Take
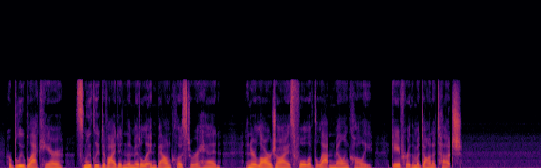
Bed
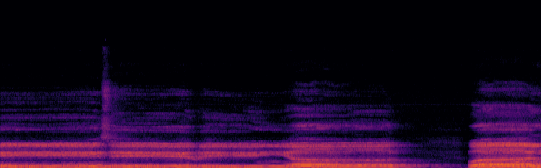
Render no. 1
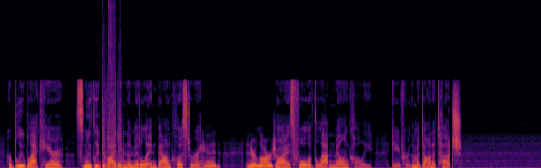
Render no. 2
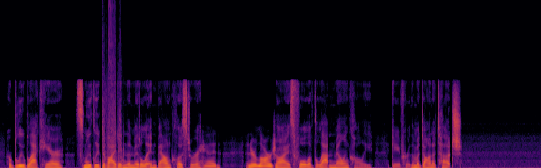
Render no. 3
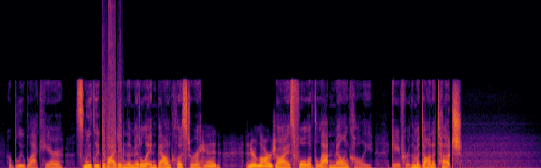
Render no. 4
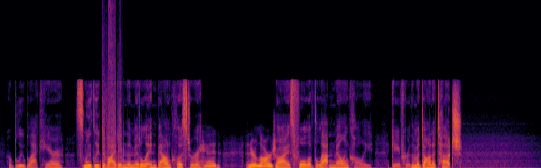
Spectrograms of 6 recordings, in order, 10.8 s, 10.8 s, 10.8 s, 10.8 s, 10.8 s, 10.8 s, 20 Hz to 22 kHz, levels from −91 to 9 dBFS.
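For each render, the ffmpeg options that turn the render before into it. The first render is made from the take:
ffmpeg -i in.wav -filter_complex "[0:a]asettb=1/sr,asplit=3[link_01][link_02][link_03];[link_01]atrim=end=2.014[link_04];[link_02]atrim=start=2.01:end=2.48,asetpts=PTS-STARTPTS,afade=type=in:duration=0.004:curve=qsin,afade=type=out:start_time=0.466:duration=0.004:curve=qsin,acrusher=bits=5:mix=0:aa=0.5[link_05];[link_03]atrim=start=2.476[link_06];[link_04][link_05]acrossfade=duration=0.004:curve1=hsin:curve2=qsin[link_07];[link_07][link_06]acrossfade=duration=0.004:curve1=qsin:curve2=hsin,asettb=1/sr,asplit=3[link_08][link_09][link_10];[link_08]atrim=end=4.024[link_11];[link_09]atrim=start=4.02:end=5.53,asetpts=PTS-STARTPTS,afade=type=in:duration=0.004:curve=qsin,afade=type=out:start_time=1.506:duration=0.004:curve=qsin,highpass=frequency=210:width=0.5412,highpass=frequency=210:width=1.3066,equalizer=frequency=370:width_type=q:width=4:gain=6,equalizer=frequency=850:width_type=q:width=4:gain=-10,equalizer=frequency=1400:width_type=q:width=4:gain=3,lowpass=frequency=3100:width=0.5412,lowpass=frequency=3100:width=1.3066[link_12];[link_10]atrim=start=5.526[link_13];[link_11][link_12]acrossfade=duration=0.004:curve1=hsin:curve2=qsin[link_14];[link_14][link_13]acrossfade=duration=0.004:curve1=qsin:curve2=hsin,asettb=1/sr,asplit=3[link_15][link_16][link_17];[link_15]atrim=end=6.994[link_18];[link_16]atrim=start=6.99:end=8.22,asetpts=PTS-STARTPTS,afade=type=in:duration=0.004:curve=qsin,afade=type=out:start_time=1.226:duration=0.004:curve=qsin,acompressor=threshold=-36dB:ratio=10:attack=3.2:release=140:knee=1:detection=peak[link_19];[link_17]atrim=start=8.216[link_20];[link_18][link_19]acrossfade=duration=0.004:curve1=hsin:curve2=qsin[link_21];[link_21][link_20]acrossfade=duration=0.004:curve1=qsin:curve2=hsin" out.wav
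ffmpeg -i in.wav -af anull out.wav
ffmpeg -i in.wav -af "dynaudnorm=framelen=840:gausssize=3:maxgain=14dB" out.wav
ffmpeg -i in.wav -af "volume=-4.5dB" out.wav

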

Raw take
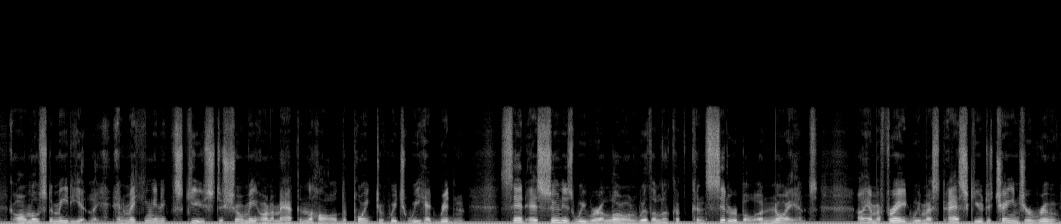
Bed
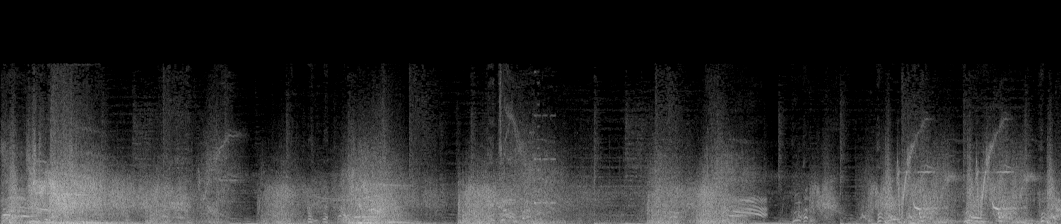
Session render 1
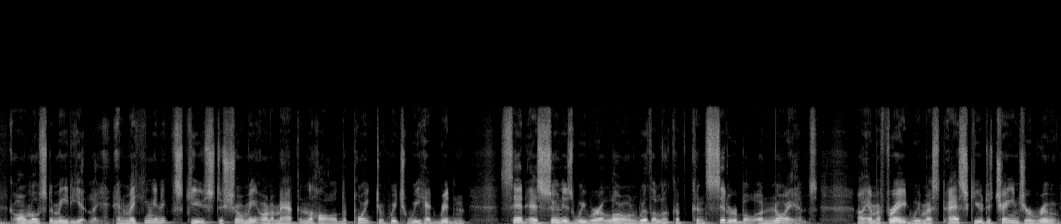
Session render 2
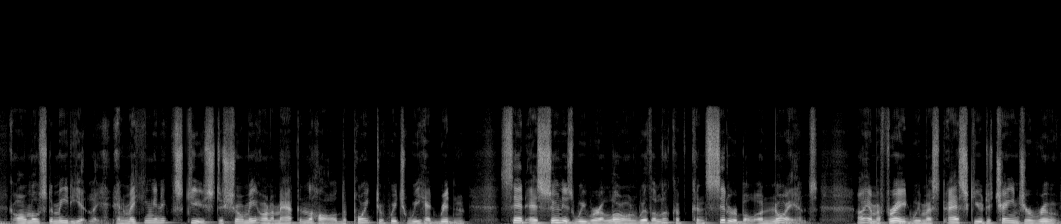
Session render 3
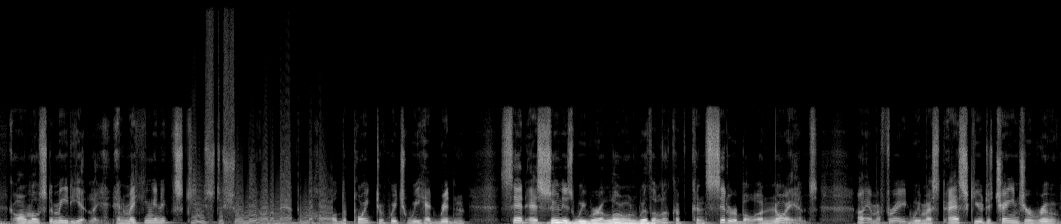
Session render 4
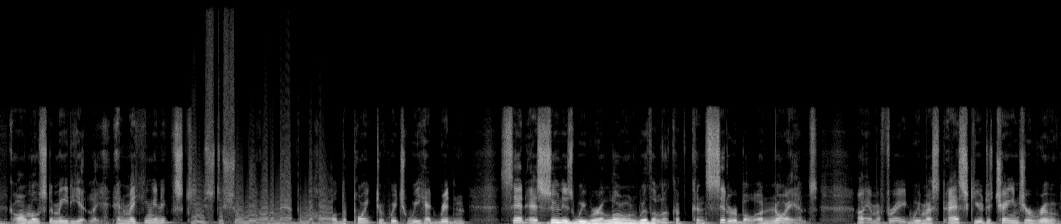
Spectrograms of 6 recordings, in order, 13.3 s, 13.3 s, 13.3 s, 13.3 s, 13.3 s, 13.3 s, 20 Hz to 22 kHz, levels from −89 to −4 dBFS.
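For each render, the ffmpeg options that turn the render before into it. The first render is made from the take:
ffmpeg -i in.wav -af "bandreject=frequency=50:width_type=h:width=4,bandreject=frequency=100:width_type=h:width=4,bandreject=frequency=150:width_type=h:width=4,bandreject=frequency=200:width_type=h:width=4,bandreject=frequency=250:width_type=h:width=4" out.wav
ffmpeg -i in.wav -af anull out.wav
ffmpeg -i in.wav -filter_complex "[0:a]asettb=1/sr,asplit=3[link_01][link_02][link_03];[link_01]atrim=end=2.394[link_04];[link_02]atrim=start=2.39:end=4.16,asetpts=PTS-STARTPTS,afade=type=in:duration=0.004:curve=qsin,afade=type=out:start_time=1.766:duration=0.004:curve=qsin,aeval=exprs='(tanh(100*val(0)+0.35)-tanh(0.35))/100':channel_layout=same[link_05];[link_03]atrim=start=4.156[link_06];[link_04][link_05]acrossfade=duration=0.004:curve1=hsin:curve2=qsin[link_07];[link_07][link_06]acrossfade=duration=0.004:curve1=qsin:curve2=hsin,asplit=3[link_08][link_09][link_10];[link_08]afade=type=out:start_time=6.83:duration=0.02[link_11];[link_09]asubboost=boost=8:cutoff=250,afade=type=in:start_time=6.83:duration=0.02,afade=type=out:start_time=8.18:duration=0.02[link_12];[link_10]afade=type=in:start_time=8.18:duration=0.02[link_13];[link_11][link_12][link_13]amix=inputs=3:normalize=0,asplit=3[link_14][link_15][link_16];[link_14]afade=type=out:start_time=10.78:duration=0.02[link_17];[link_15]acompressor=threshold=-35dB:ratio=4:attack=3.2:release=140:knee=1:detection=peak,afade=type=in:start_time=10.78:duration=0.02,afade=type=out:start_time=11.36:duration=0.02[link_18];[link_16]afade=type=in:start_time=11.36:duration=0.02[link_19];[link_17][link_18][link_19]amix=inputs=3:normalize=0" out.wav
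ffmpeg -i in.wav -af "volume=1.5dB" out.wav

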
